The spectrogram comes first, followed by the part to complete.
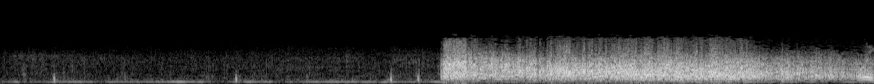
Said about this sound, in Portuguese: estalar de uma trovoada, pôs o barata em pé de um salto. Mas não é possível. Uma tempestade.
